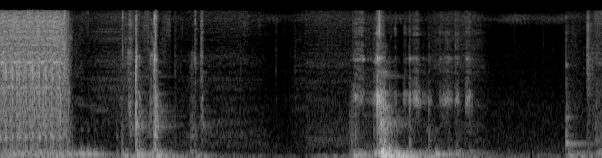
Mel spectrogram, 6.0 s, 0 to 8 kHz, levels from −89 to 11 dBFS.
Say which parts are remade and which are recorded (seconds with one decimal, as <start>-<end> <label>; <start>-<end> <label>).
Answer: 0.0-3.7 recorded; 3.7-6.0 remade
